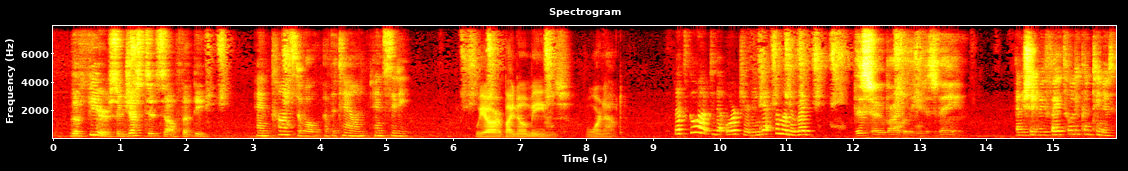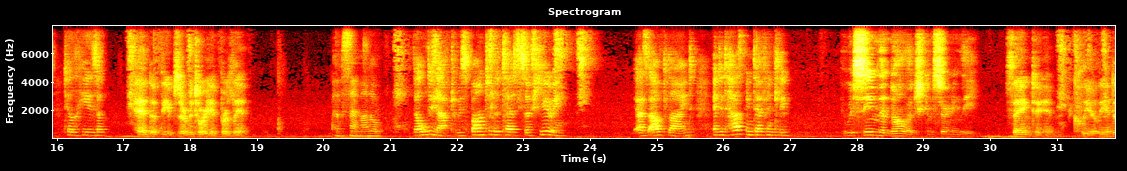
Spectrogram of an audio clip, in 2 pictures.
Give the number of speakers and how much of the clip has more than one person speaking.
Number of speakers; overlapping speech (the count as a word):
seven, no overlap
